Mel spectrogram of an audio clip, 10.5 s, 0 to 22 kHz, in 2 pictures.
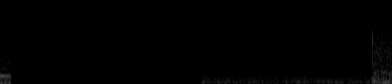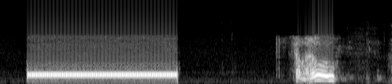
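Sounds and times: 
telephone dial tone while placing a call: 5.6 - 7.6.

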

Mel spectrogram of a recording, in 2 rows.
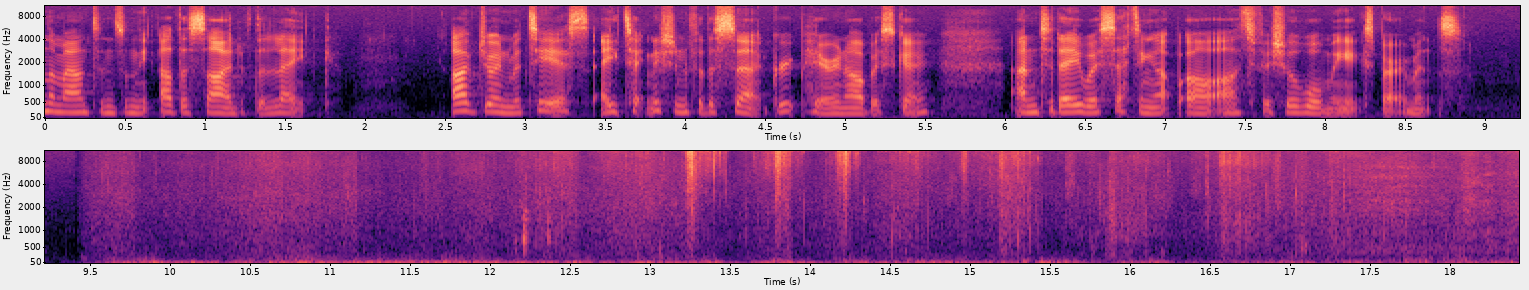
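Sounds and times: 
speech: 0.0 - 1.8, 2.6 - 8.9
strong wind outdoors in an open space buffeting the microphone: 9.5 - 18.4
crunchy footsteps or handling noise: 12.2 - 18.0.

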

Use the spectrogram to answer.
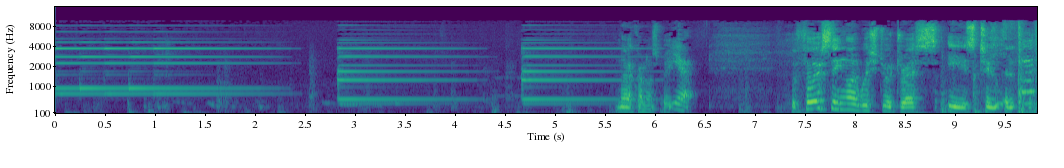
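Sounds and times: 
clock chiming with bright ringing tones: 0.0 - 6.1
speech: 5.6 - 6.5, 7.4 - 9.8.

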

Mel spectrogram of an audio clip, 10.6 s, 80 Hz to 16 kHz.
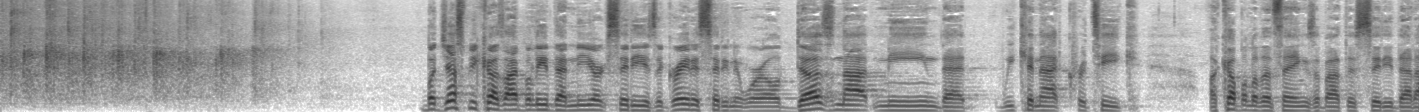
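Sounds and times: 
audience clapping and applauding: 0.0 - 2.7
speech: 3.2 - 10.6.

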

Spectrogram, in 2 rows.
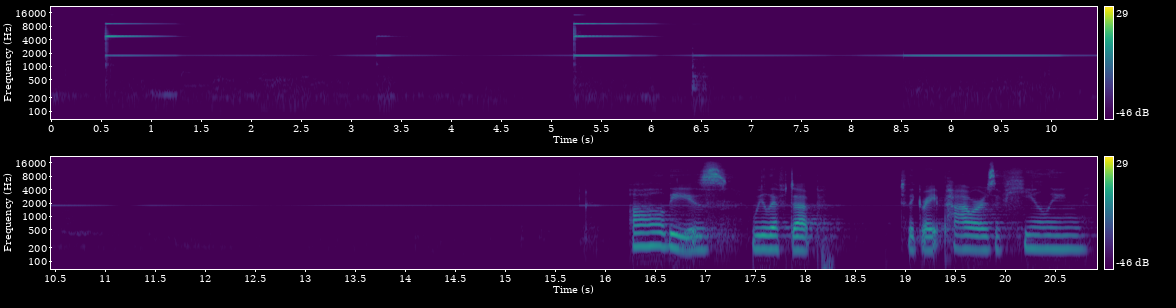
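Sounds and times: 
clear metal chime struck during a prayer: 0.6 - 17.0
speech: 16.3 - 18.3, 19.0 - 20.9.

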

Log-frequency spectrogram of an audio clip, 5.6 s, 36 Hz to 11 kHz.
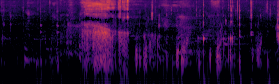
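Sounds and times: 
person sipping water from a bottle: 1.3 - 5.5
gulping swallow: 1.6 - 5.3.

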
